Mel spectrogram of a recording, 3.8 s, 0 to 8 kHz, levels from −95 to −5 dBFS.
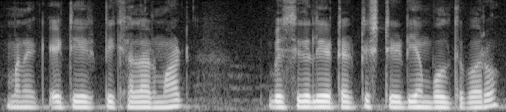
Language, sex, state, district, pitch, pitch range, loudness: Bengali, male, Tripura, West Tripura, 145 Hz, 140-150 Hz, -17 LUFS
